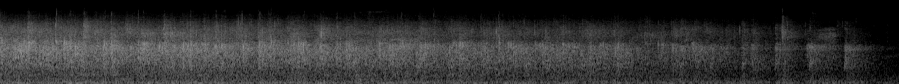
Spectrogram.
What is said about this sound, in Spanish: Dele un aplauso al Señor, pero déselo fuerte,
